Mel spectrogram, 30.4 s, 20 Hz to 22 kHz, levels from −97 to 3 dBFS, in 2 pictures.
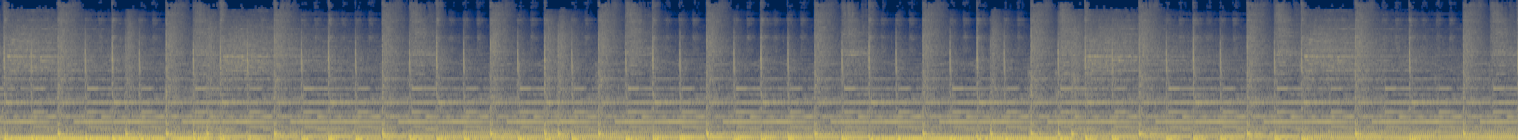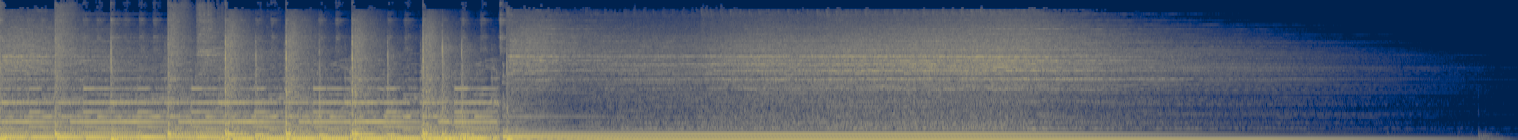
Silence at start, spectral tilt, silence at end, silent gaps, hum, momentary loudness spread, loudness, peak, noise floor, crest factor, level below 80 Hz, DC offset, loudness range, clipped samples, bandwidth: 0 s; -5.5 dB/octave; 1.55 s; none; none; 10 LU; -19 LUFS; -2 dBFS; -59 dBFS; 16 dB; -26 dBFS; under 0.1%; 8 LU; under 0.1%; over 20 kHz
